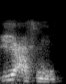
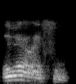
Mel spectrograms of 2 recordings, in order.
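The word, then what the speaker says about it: اُعْفُ: Okey, bukan i'fu tapi bacanya u'fu. Alif tu baris ni bawah.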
